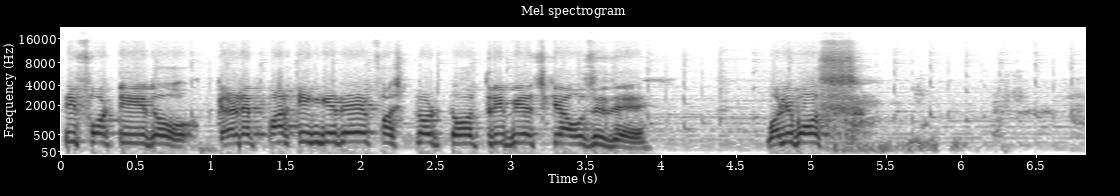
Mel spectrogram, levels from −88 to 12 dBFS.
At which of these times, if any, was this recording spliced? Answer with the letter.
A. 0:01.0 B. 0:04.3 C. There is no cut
A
